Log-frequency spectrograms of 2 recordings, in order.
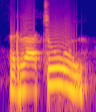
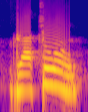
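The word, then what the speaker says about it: račun: বিলকে বলা হচ্ছে রাচুন। রাচুন।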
